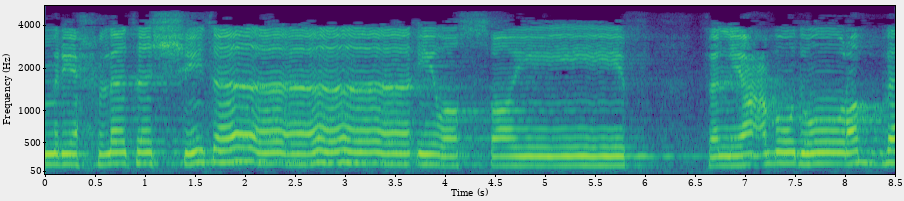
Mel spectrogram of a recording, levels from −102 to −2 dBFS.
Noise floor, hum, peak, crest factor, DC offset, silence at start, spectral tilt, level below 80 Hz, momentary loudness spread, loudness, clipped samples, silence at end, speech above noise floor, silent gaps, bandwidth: -42 dBFS; none; -8 dBFS; 14 dB; under 0.1%; 0 s; -9 dB/octave; -64 dBFS; 6 LU; -22 LUFS; under 0.1%; 0 s; 20 dB; none; 5.2 kHz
